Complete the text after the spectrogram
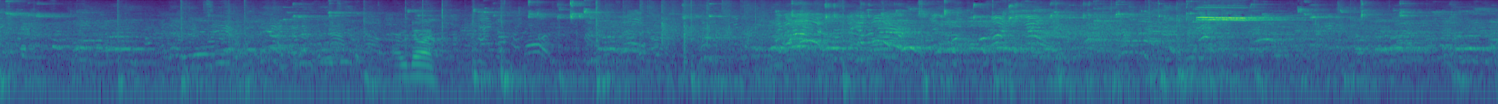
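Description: A crowd of spectators talks and shouts in a large echoing gym.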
